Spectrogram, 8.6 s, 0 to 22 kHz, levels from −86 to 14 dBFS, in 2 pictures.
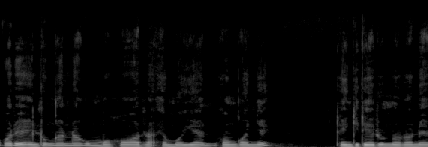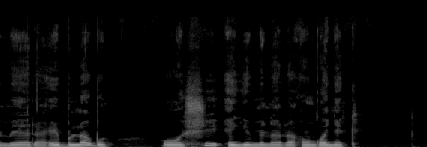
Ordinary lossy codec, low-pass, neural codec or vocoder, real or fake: none; 19.8 kHz; none; real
